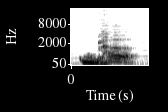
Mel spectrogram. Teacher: लेकिन इस बार स्वर तंतु कंपन सहित घ महाप्राण अतिरिक्त श्वास और स्वर तंत्र कंपन के साथ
